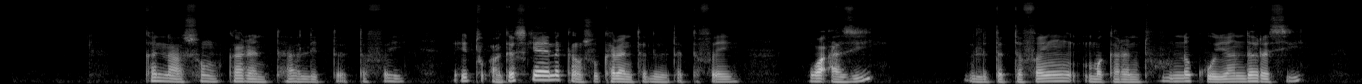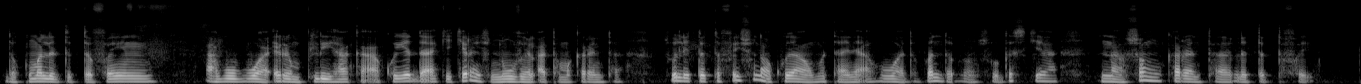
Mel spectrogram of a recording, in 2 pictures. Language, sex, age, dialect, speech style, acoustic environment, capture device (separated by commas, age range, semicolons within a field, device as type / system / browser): Hausa, male, 25-34, Nigeria - Nigerian Standard, focused; happy; tired; relaxed, silence, mobile / Linux / Chrome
